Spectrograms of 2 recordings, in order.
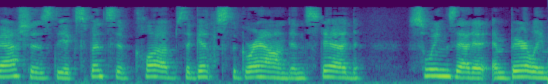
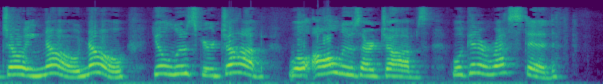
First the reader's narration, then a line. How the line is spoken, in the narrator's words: me yelling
